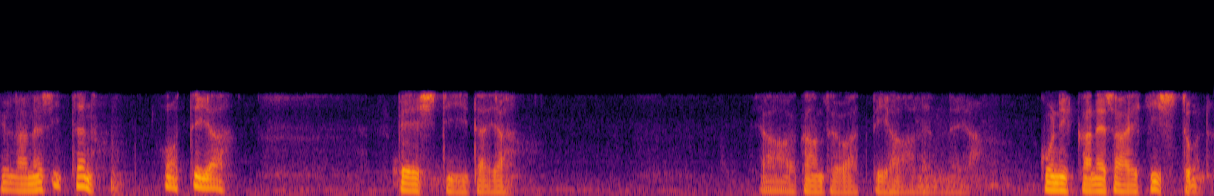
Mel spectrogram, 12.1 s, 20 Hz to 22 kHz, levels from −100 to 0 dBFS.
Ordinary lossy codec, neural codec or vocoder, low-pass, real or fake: Opus, 16 kbps; none; 3.6 kHz; real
